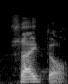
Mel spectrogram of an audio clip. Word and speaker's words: Saito: Yeah, Saito? Saito. Saito, yeah, that's Saito. Japanese, yep.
